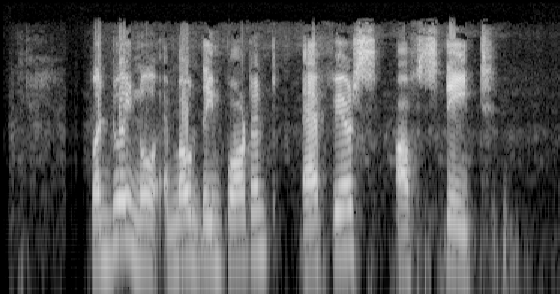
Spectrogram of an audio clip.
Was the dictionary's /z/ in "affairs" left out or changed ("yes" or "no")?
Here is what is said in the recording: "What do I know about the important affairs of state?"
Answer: yes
